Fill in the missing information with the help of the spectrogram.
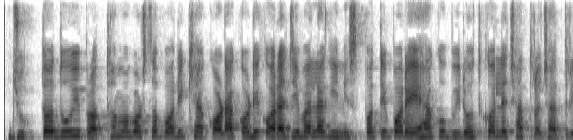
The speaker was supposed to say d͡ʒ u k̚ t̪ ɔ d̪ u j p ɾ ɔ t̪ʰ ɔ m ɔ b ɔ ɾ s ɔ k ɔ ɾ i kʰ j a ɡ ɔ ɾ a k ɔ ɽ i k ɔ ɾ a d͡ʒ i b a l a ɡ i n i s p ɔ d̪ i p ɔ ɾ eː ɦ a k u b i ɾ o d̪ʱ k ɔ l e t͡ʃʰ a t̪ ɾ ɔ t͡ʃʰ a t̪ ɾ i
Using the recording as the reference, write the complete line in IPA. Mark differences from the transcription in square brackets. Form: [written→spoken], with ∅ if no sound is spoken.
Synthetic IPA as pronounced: d͡ʒ u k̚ t̪ ɔ d̪ u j p ɾ ɔ t̪ʰ ɔ m ɔ b ɔ ɾ s ɔ [k→p] ɔ ɾ i kʰ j a [ɡ→k] ɔ [ɾ→ɽ] a k ɔ ɽ i k ɔ ɾ a d͡ʒ i b a l a ɡ i n i s p ɔ [d̪→t̪] i p ɔ ɾ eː ɦ a k u b i ɾ o d̪ʱ k ɔ l e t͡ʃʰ a t̪ ɾ ɔ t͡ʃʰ a t̪ ɾ i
